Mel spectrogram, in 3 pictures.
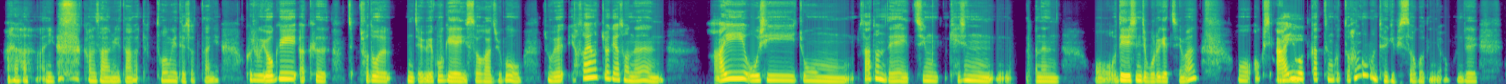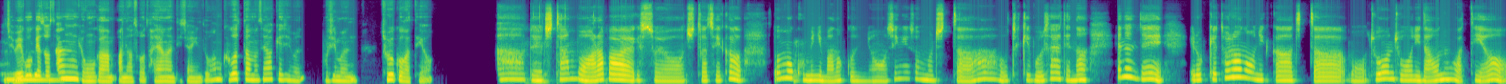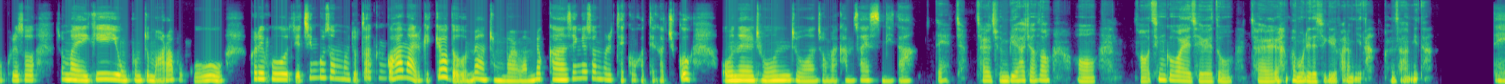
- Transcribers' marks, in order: laugh; teeth sucking; other background noise; laugh
- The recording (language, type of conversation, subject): Korean, advice, 친구 생일 선물을 예산과 취향에 맞춰 어떻게 고르면 좋을까요?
